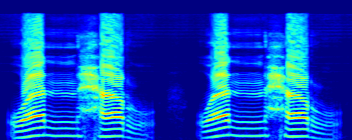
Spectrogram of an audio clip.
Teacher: karena nun bertemu dengan huruf halq, yaitu huruf yang keluar dari tenggorokan, maka dia harus dibaca dengan jelas suara nunnya. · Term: izhar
